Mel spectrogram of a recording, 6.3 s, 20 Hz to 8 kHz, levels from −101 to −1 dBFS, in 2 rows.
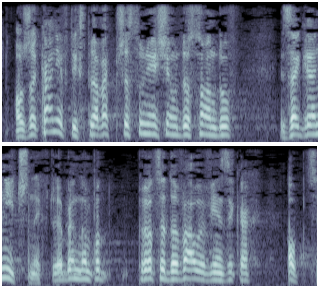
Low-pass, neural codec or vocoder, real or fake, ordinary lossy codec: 7.2 kHz; none; real; none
